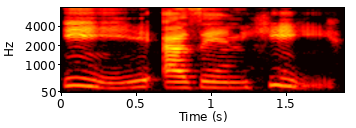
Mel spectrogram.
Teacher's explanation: But this vowel, this is the E as in he. It is a high front and it's a tense vowel.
